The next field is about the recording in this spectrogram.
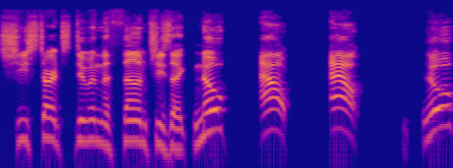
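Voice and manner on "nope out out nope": mock screaming, high and drawn-out. Retelling an older woman ordering players out: imitating a woman screaming. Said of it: "Starts screaming at us".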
